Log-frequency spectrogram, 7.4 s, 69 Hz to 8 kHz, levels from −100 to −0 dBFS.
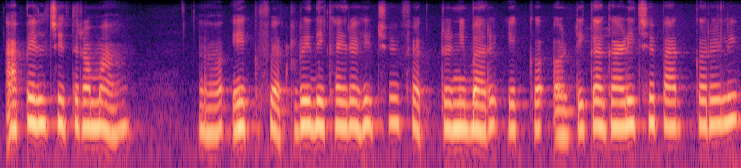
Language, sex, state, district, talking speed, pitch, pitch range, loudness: Gujarati, female, Gujarat, Valsad, 135 wpm, 220 Hz, 210-230 Hz, -17 LUFS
